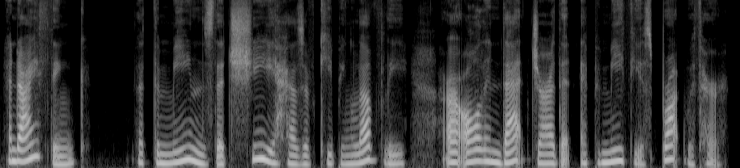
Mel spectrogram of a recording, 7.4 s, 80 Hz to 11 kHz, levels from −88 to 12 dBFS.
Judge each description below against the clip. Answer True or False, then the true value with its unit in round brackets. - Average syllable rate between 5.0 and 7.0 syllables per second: False (4.6 syllables/s)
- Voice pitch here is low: False (200 Hz)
